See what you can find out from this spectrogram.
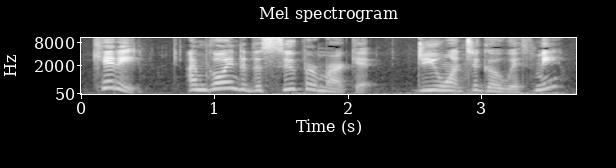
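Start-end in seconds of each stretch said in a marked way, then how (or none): none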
